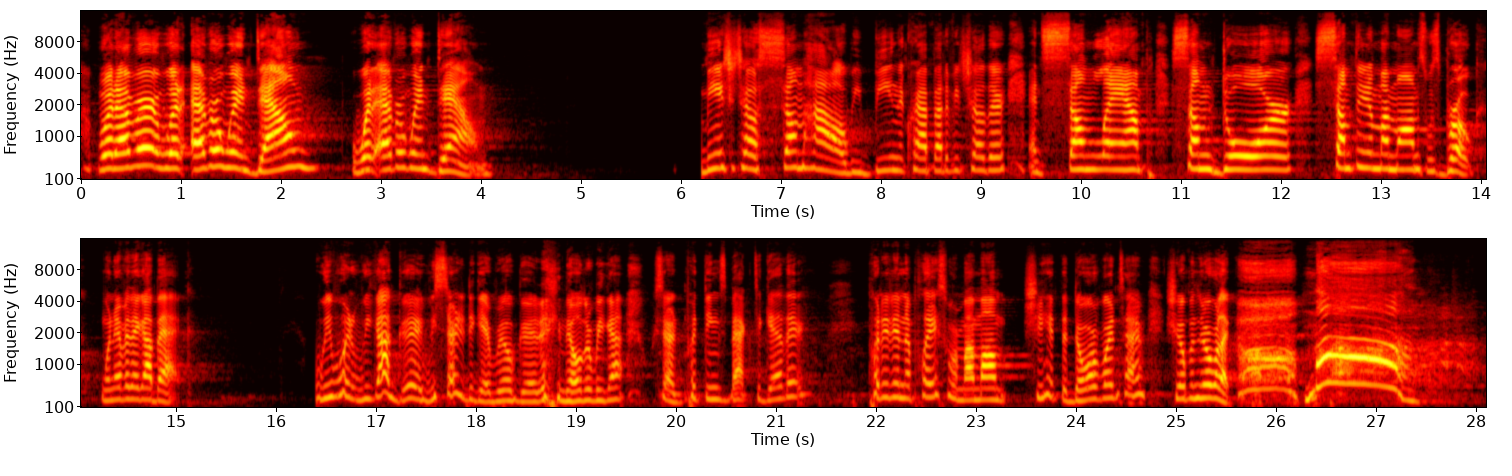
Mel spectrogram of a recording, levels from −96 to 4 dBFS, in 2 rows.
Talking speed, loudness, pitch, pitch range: 165 wpm, -24 LUFS, 285 Hz, 255-320 Hz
